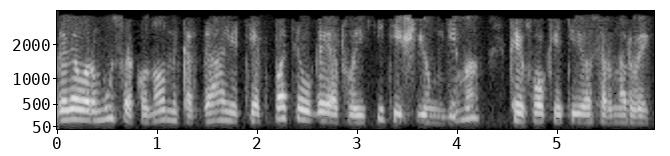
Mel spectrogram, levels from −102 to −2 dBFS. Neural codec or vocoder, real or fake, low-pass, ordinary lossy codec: none; real; 3.6 kHz; MP3, 24 kbps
